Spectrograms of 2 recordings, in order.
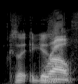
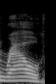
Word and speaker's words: Routh: She says, how do I pronounce the name? Ralph. Brandon Routh. Okay. Ralph. I so agree about Brandon Routh. Like Should have South been bigger. with an R.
